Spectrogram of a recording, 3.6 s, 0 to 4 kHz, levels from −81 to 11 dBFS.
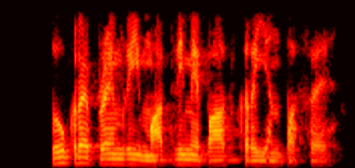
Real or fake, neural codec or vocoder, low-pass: real; none; 3.6 kHz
